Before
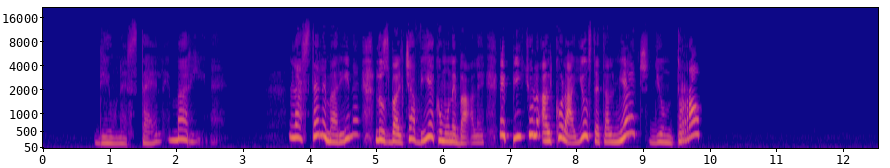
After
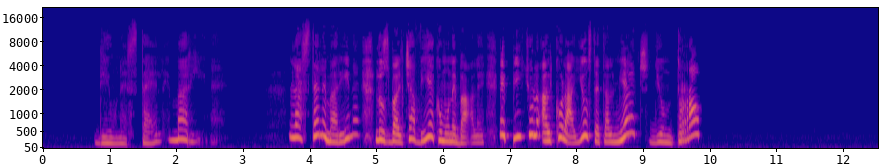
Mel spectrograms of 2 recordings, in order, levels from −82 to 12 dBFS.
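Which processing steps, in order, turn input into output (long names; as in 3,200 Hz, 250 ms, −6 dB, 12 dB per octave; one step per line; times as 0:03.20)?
parametric band 2,700 Hz −5 dB 0.2 octaves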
